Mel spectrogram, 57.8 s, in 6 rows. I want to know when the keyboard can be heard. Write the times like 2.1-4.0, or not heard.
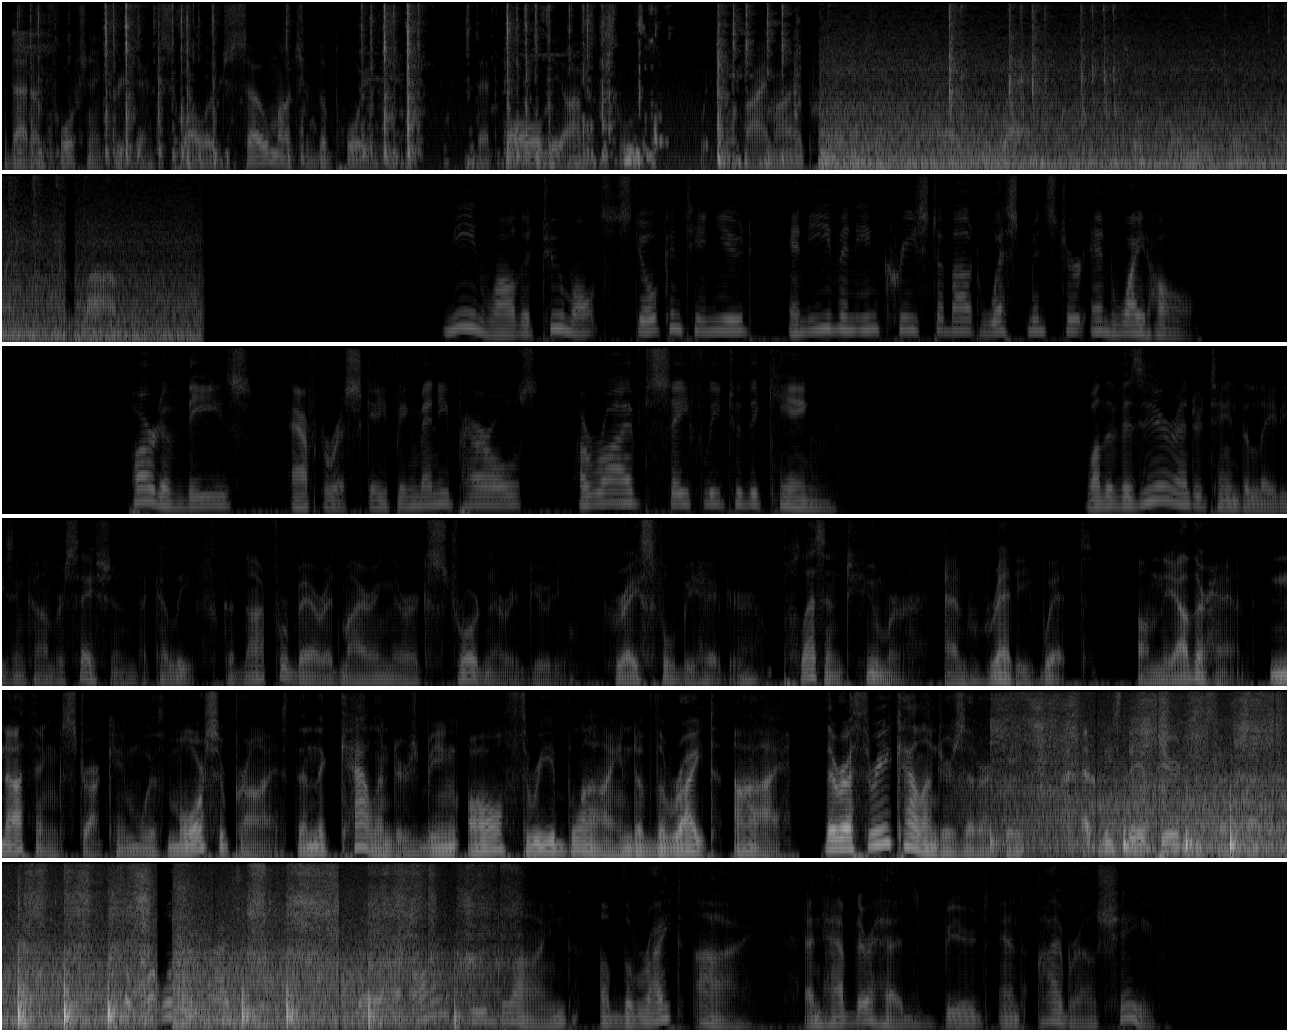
0.1-11.2.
